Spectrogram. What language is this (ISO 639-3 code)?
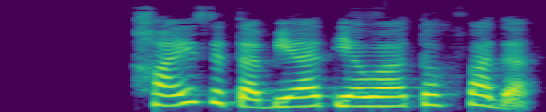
pus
